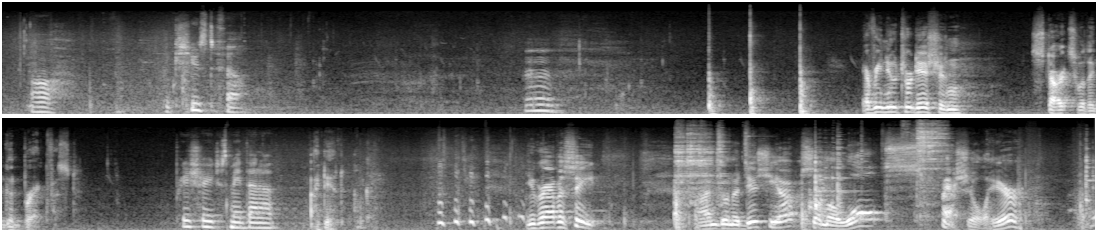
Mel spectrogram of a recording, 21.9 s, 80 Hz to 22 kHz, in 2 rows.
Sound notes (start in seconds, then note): 5.4 Cassie hums; 15.2 Cassie giggles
